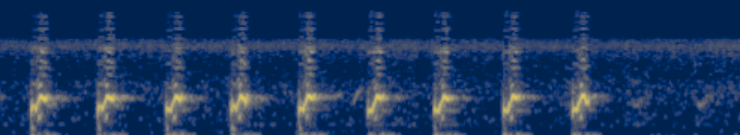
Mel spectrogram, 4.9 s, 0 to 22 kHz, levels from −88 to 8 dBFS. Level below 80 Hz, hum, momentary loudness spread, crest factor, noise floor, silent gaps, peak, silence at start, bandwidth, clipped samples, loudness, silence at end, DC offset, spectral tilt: -54 dBFS; none; 6 LU; 16 dB; -55 dBFS; none; -2 dBFS; 0.2 s; 14 kHz; under 0.1%; -16 LUFS; 1 s; under 0.1%; -1.5 dB/octave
